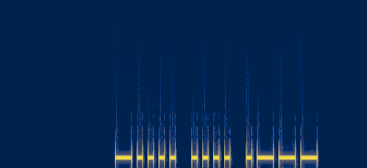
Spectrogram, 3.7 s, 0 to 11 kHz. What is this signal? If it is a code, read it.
Morse code, heard as a keyed tone, about 22 wpm, 700 Hz. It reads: 6HJ
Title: Three Challenging Letter-Number Combinations 22wpm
